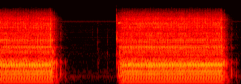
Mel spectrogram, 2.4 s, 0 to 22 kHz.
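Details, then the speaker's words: ZD-915 desoldering station after fan replacement, vacuum pump tested with the gun connected while the heater warms. Two short, even buzzing pump bursts about a second apart stop cleanly over a soft fan; vacuum pump operating normally. "and the pump is operating okay nice but it's not heating up"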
